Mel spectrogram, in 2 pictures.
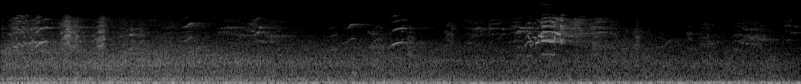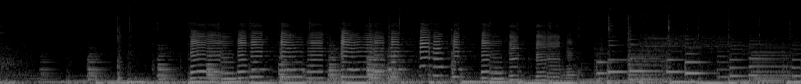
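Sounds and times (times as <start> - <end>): birds chirping: 0.0 - 8.4
low outdoor rumble: 0.0 - 16.0.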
